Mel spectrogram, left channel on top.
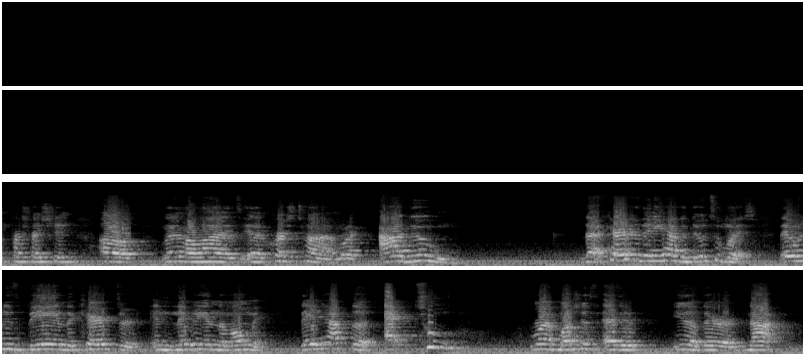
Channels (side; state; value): left; silent; digital silence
